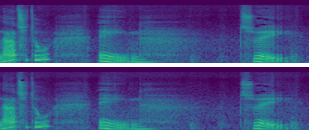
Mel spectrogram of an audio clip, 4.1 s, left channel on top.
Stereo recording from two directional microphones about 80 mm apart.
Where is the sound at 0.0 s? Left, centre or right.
Left.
